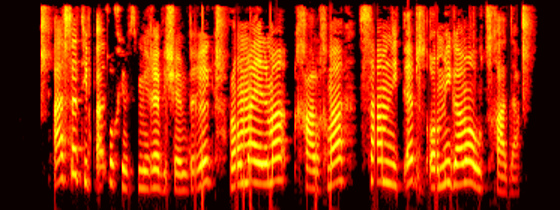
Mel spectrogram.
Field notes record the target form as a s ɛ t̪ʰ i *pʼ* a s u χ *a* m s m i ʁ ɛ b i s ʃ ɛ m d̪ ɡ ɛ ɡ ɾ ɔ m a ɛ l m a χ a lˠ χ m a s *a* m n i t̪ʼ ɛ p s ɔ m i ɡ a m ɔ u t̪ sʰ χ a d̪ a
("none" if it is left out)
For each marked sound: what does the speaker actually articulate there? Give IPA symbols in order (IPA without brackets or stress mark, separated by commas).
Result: pʼ, i, a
